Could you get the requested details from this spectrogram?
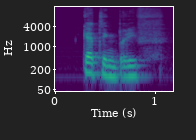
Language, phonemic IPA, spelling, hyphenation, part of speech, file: Dutch, /ˈkɛ.tɪŋˌbrif/, kettingbrief, ket‧ting‧brief, noun, Nl-kettingbrief.ogg
- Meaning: chain letter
